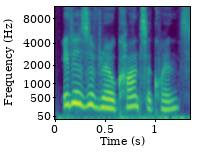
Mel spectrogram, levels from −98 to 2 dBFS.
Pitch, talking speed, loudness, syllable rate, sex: 255 Hz, 220 wpm, -15 LUFS, 6.6 syllables/s, female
